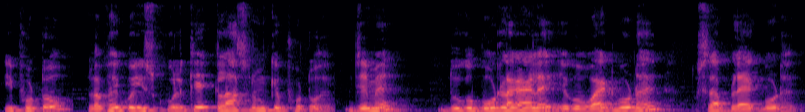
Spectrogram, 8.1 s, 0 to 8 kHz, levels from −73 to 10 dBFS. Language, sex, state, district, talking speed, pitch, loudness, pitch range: Bajjika, male, Bihar, Vaishali, 185 wpm, 175 Hz, -18 LUFS, 155-190 Hz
